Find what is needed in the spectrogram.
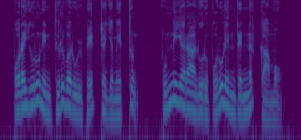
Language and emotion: Tamil, neutral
